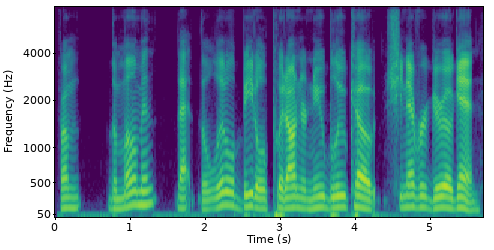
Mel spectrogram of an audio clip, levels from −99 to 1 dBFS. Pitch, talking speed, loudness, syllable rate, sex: 145 Hz, 180 wpm, -18 LUFS, 4.4 syllables/s, male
